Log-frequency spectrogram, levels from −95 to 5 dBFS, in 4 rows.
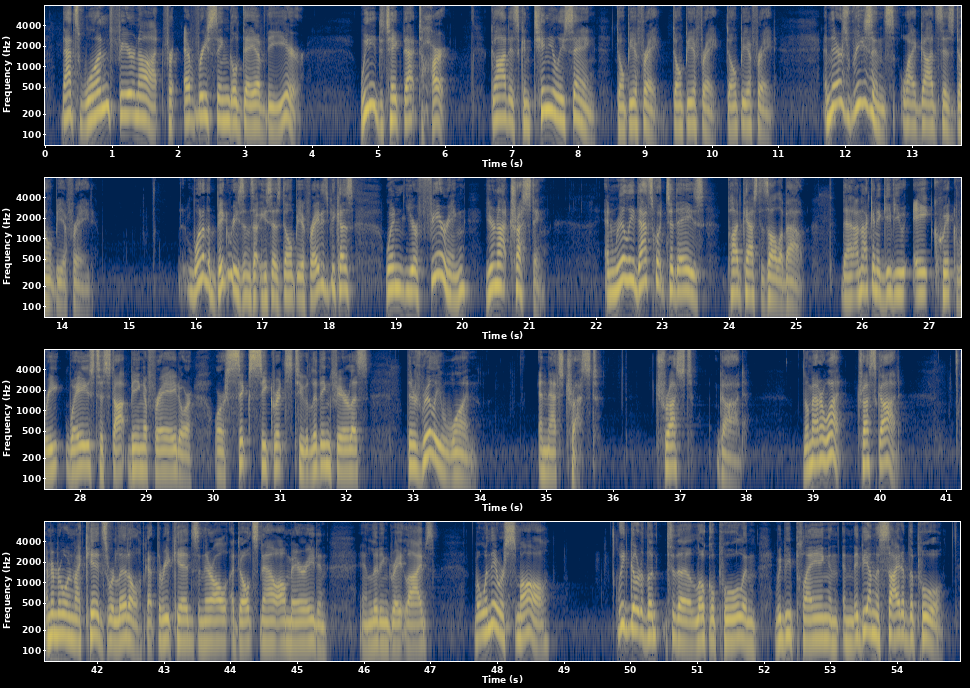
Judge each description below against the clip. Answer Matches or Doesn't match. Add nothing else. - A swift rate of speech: Doesn't match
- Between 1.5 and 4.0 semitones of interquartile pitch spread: Doesn't match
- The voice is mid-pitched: Matches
